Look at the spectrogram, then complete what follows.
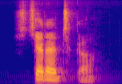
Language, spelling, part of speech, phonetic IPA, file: Polish, ściereczka, noun, [ɕt͡ɕɛˈrɛt͡ʃka], LL-Q809 (pol)-ściereczka.wav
